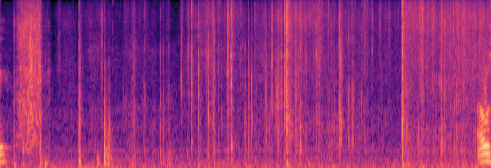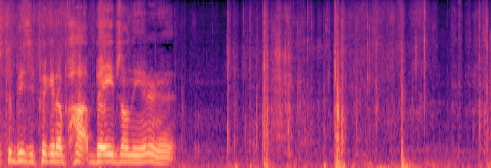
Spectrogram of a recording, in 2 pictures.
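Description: Cardboard packaging rustles and scrapes under handling.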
